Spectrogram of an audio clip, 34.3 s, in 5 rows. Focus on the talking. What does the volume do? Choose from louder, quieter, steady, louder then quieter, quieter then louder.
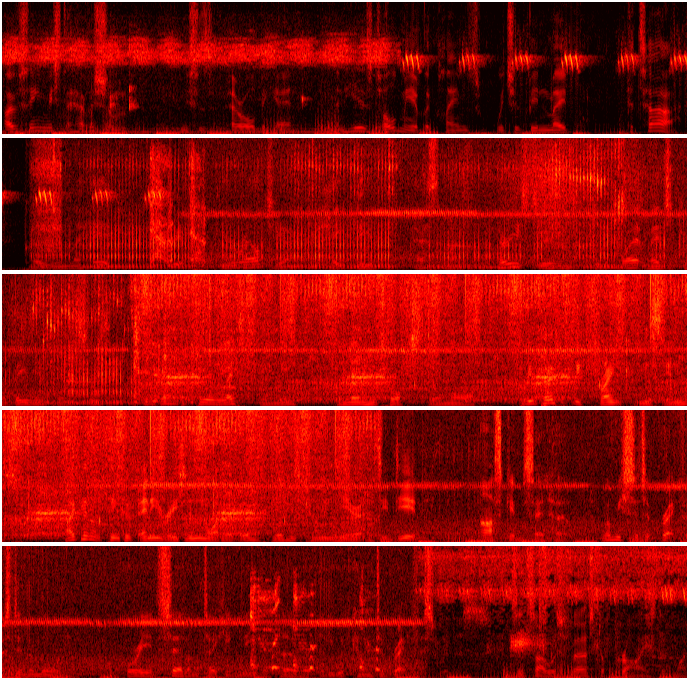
louder then quieter.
